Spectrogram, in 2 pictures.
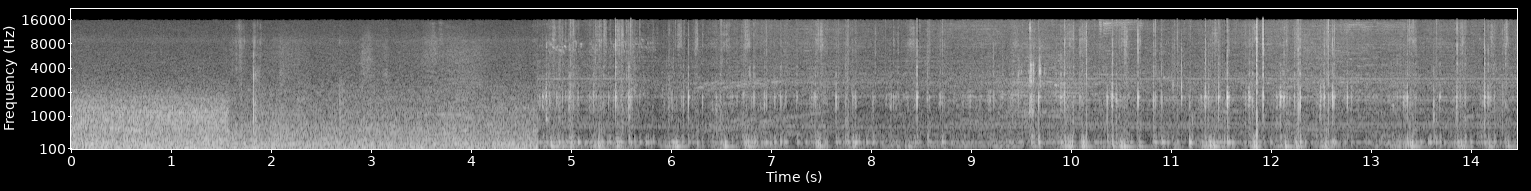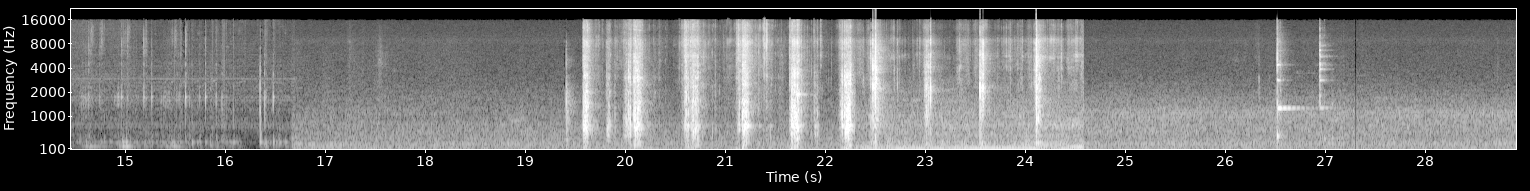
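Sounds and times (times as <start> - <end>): knife slicing raw meat: 19.6 - 24.6.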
